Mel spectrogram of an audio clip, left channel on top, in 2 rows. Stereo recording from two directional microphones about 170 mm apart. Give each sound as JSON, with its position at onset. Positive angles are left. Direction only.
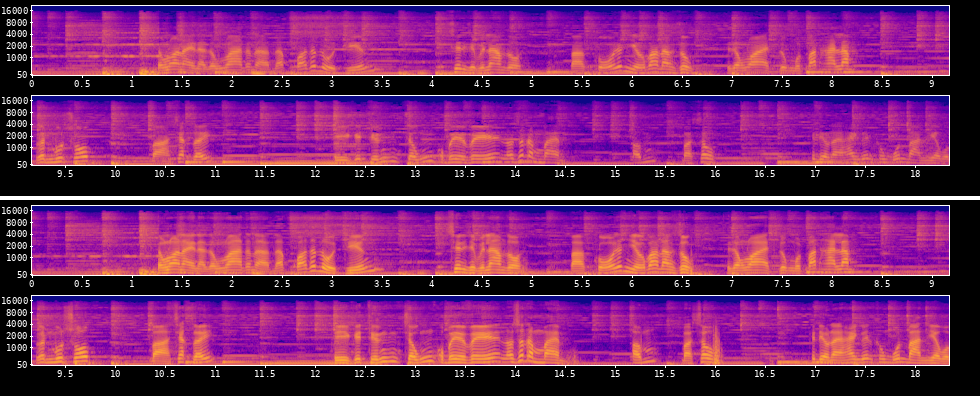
{"t": 1.2, "sound": "speech", "side_deg": -30}
{"t": 4.2, "sound": "speech", "side_deg": -25}
{"t": 9.2, "sound": "speech", "side_deg": -25}
{"t": 12.2, "sound": "speech", "side_deg": -40}
{"t": 15.7, "sound": "speech", "side_deg": -30}
{"t": 16.9, "sound": "speech", "side_deg": -50}
{"t": 17.5, "sound": "speech", "side_deg": -75}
